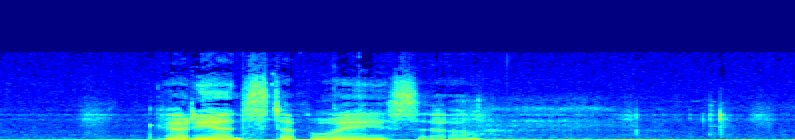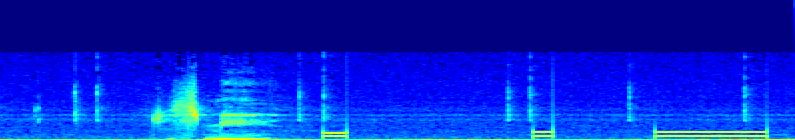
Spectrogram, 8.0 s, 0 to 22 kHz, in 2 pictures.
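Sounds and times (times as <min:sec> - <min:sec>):
speech: 0:00.8 - 0:02.6, 0:04.8 - 0:05.8
telephone keypad touch-tones beeping as a number is dialed: 0:06.6 - 0:07.8.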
